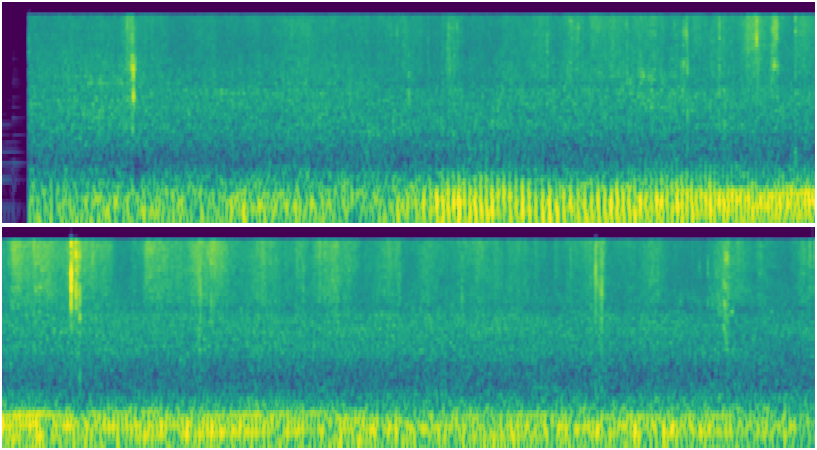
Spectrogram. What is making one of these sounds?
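Hand clippers snip grass with sharp clicks.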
